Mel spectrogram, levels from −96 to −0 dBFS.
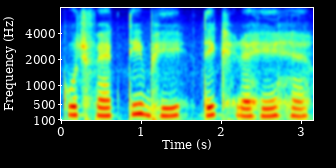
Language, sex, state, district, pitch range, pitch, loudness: Hindi, female, Bihar, Patna, 195-215 Hz, 205 Hz, -16 LUFS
